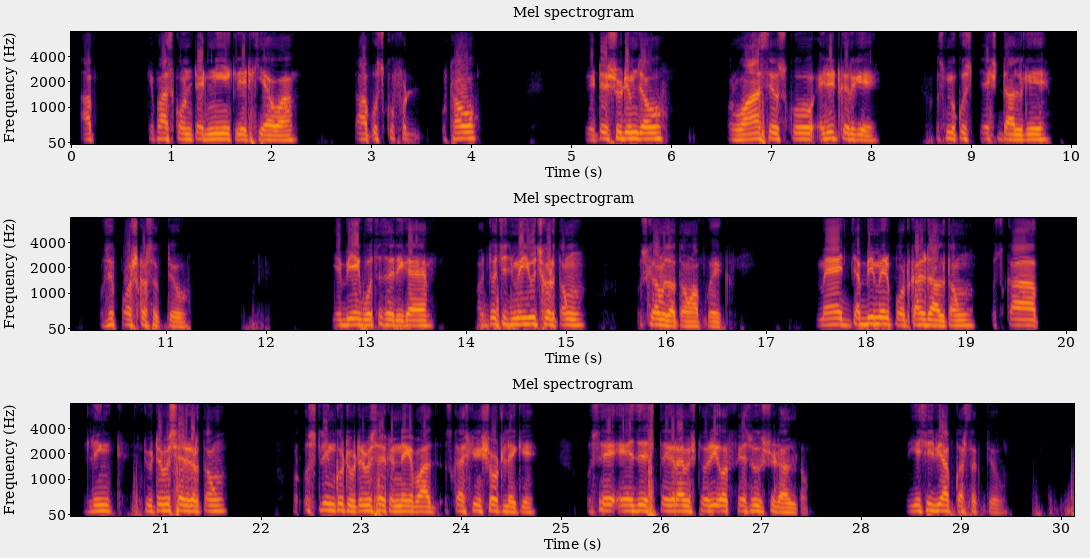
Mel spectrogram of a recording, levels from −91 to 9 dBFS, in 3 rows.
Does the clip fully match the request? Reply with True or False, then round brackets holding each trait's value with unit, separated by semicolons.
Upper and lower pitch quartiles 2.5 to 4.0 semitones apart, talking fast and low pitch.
False (2.9 semitones; 195 wpm; 150 Hz)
